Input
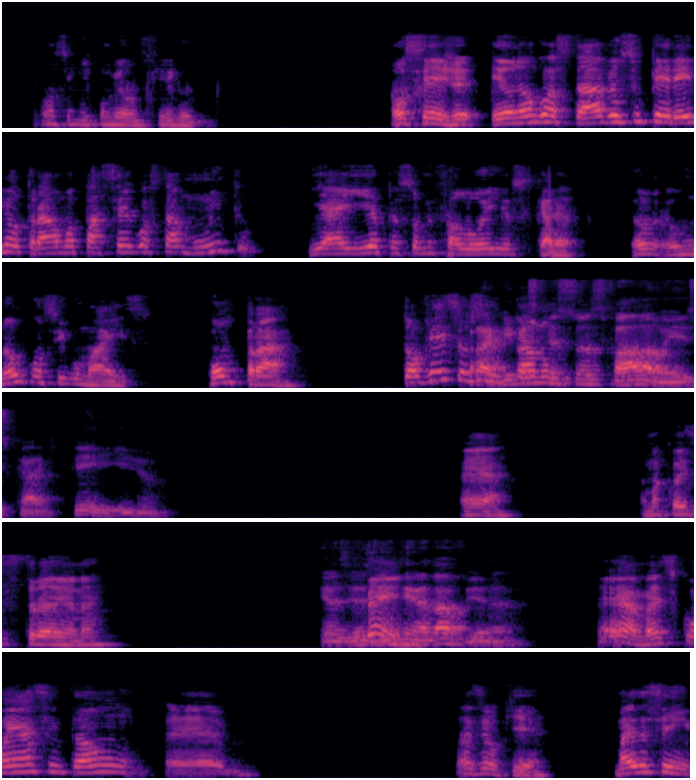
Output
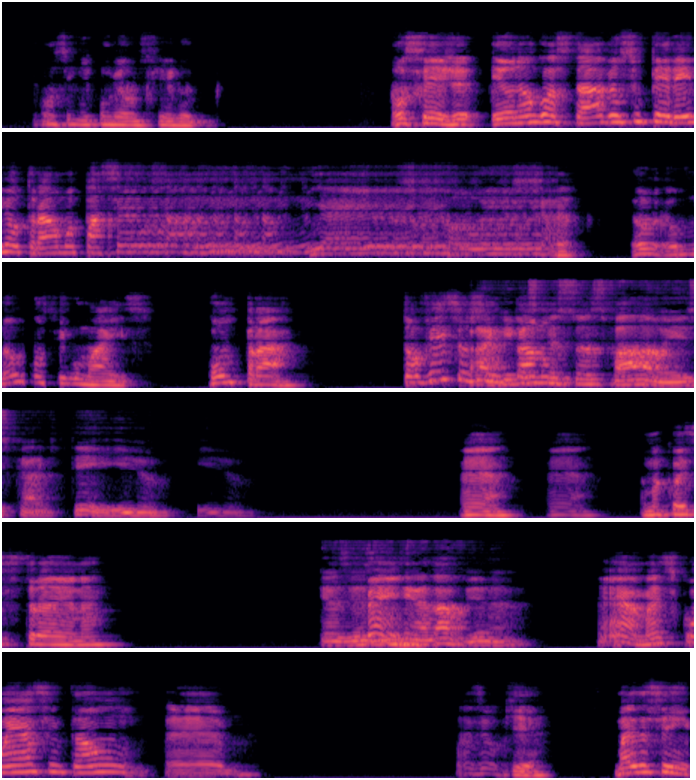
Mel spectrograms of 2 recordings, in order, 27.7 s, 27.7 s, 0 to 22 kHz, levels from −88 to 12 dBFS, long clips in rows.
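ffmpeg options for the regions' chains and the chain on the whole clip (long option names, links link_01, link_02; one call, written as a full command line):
ffmpeg -i in.wav -filter_complex "[0:a]asettb=1/sr,asplit=3[link_01][link_02][link_03];[link_01]atrim=end=5.274[link_04];[link_02]atrim=start=5.27:end=8.32,asetpts=PTS-STARTPTS,afade=type=in:duration=0.004:curve=qsin,afade=type=out:start_time=3.046:duration=0.004:curve=qsin,aecho=1:1:50|115|199.5|309.4|452.2|637.8:0.794|0.631|0.501|0.398|0.316|0.251,atrim=end_sample=134505,acompressor=threshold=-38dB:ratio=10:attack=3.2:release=140:knee=1:detection=peak[link_05];[link_03]atrim=start=8.316[link_06];[link_04][link_05]acrossfade=duration=0.004:curve1=hsin:curve2=qsin[link_07];[link_07][link_06]acrossfade=duration=0.004:curve1=qsin:curve2=hsin,asettb=1/sr,asplit=3[link_08][link_09][link_10];[link_08]atrim=end=9.114[link_11];[link_09]atrim=start=9.11:end=9.63,asetpts=PTS-STARTPTS,afade=type=in:duration=0.004:curve=qsin,afade=type=out:start_time=0.516:duration=0.004:curve=qsin,highpass=frequency=97:poles=1,agate=range=-18dB:threshold=-40dB:ratio=16:release=100:detection=peak,acompressor=threshold=-32dB:ratio=4:attack=3.2:release=140:knee=1:detection=peak[link_12];[link_10]atrim=start=9.626[link_13];[link_11][link_12]acrossfade=duration=0.004:curve1=hsin:curve2=qsin[link_14];[link_14][link_13]acrossfade=duration=0.004:curve1=qsin:curve2=hsin,asettb=1/sr,asplit=3[link_15][link_16][link_17];[link_15]atrim=end=14.574[link_18];[link_16]atrim=start=14.57:end=18.41,asetpts=PTS-STARTPTS,afade=type=in:duration=0.004:curve=qsin,afade=type=out:start_time=3.836:duration=0.004:curve=qsin,lowshelf=frequency=210:gain=7,aecho=1:1:573:0.168,atrim=end_sample=169344[link_19];[link_17]atrim=start=18.406[link_20];[link_18][link_19]acrossfade=duration=0.004:curve1=hsin:curve2=qsin[link_21];[link_21][link_20]acrossfade=duration=0.004:curve1=qsin:curve2=hsin,asettb=1/sr,asplit=3[link_22][link_23][link_24];[link_22]atrim=end=24.594[link_25];[link_23]atrim=start=24.59:end=26.41,asetpts=PTS-STARTPTS,afade=type=in:duration=0.004:curve=qsin,afade=type=out:start_time=1.816:duration=0.004:curve=qsin,equalizer=frequency=210:width=3.4:gain=-12,acompressor=threshold=-46dB:ratio=12:attack=3.2:release=140:knee=1:detection=peak,lowpass=10000[link_26];[link_24]atrim=start=26.406[link_27];[link_25][link_26]acrossfade=duration=0.004:curve1=hsin:curve2=qsin[link_28];[link_28][link_27]acrossfade=duration=0.004:curve1=qsin:curve2=hsin,aecho=1:1:0.9:0.96,alimiter=level_in=18dB:limit=-1dB:release=50:level=0:latency=1,volume=-9dB" out.wav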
